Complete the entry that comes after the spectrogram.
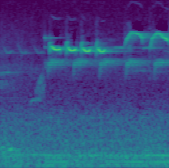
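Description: Birds singing outdoors in the countryside, a bright high warbling song in quick repeated phrases, fairly close and clear over a quiet background, with no talking.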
